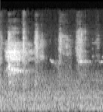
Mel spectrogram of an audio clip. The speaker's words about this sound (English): patio door open because the bird sounds and the sounds of a beautiful, almost summer, but late spring day are just so beautiful, and everything is kind of picture perfect today.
